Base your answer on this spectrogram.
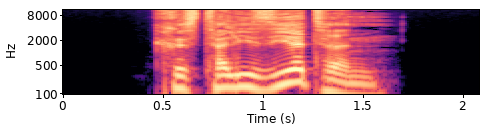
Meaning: inflection of kristallisieren: 1. first/third-person plural preterite 2. first/third-person plural subjunctive II
- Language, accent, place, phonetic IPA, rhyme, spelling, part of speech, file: German, Germany, Berlin, [kʁɪstaliˈziːɐ̯tn̩], -iːɐ̯tn̩, kristallisierten, adjective / verb, De-kristallisierten.ogg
